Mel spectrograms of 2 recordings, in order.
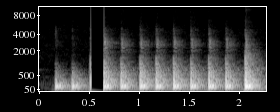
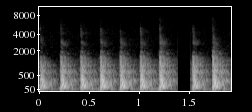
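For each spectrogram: First: hollow drywall cavity, no stud. Second: wall stud, solid spot.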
